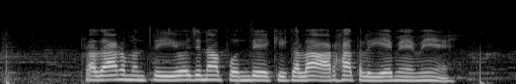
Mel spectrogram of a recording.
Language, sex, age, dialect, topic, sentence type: Telugu, female, 41-45, Southern, banking, question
